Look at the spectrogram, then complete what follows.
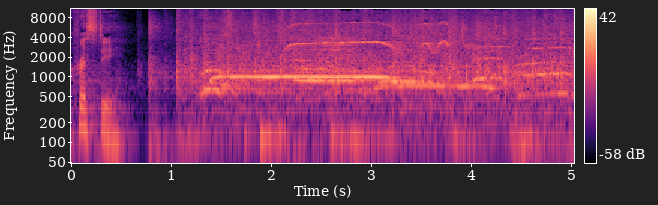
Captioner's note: cheers, applause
